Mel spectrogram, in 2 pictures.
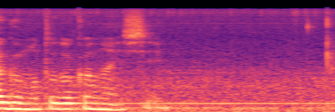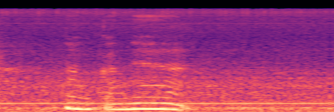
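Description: A young woman speaks softly and playfully, close to a microphone.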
